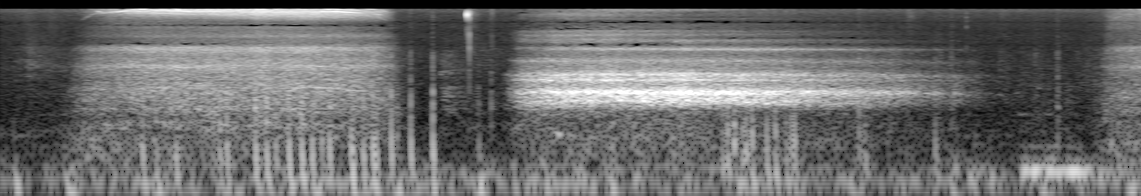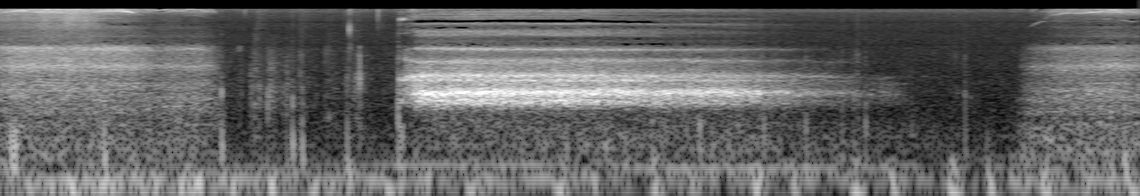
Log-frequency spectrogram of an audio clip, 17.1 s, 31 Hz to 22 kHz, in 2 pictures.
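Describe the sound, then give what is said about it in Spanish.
Slow, deep breathing through the nose and mouth in a relaxation exercise, with no talking: a soft, airy inhale followed by a longer, louder, hissing exhale, repeated in an even rhythm about twice, with short quiet gaps between. “Vamos a hacer 4 respiraciones.”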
